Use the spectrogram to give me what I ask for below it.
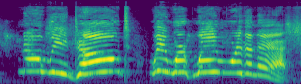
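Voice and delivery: outraged cry; indignant outburst. Real, not acted. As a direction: burst out in protest. Angry teacher pay rant.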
